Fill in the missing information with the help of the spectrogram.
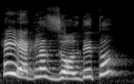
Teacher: গ্লাস এখানে কিন্তু আমরা আর স্বরধ্বনিটা উচ্চারণ করি না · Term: যুক্তধ্বনি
